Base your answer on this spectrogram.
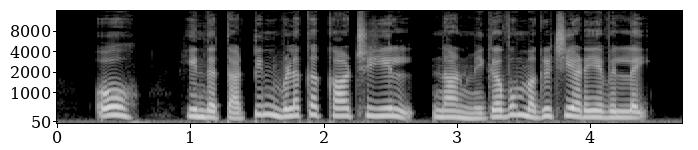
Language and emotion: Tamil, sad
